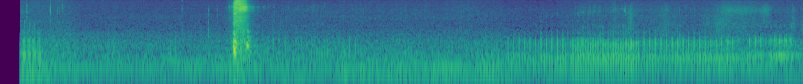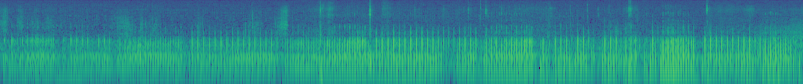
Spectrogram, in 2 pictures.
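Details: A tiny kitten gives a single sharp sneeze, followed by steady purring in a quiet room; sneezing.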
